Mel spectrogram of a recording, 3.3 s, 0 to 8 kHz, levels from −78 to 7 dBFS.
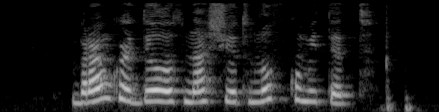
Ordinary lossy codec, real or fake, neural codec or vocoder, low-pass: MP3, 64 kbps; real; none; 7.2 kHz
